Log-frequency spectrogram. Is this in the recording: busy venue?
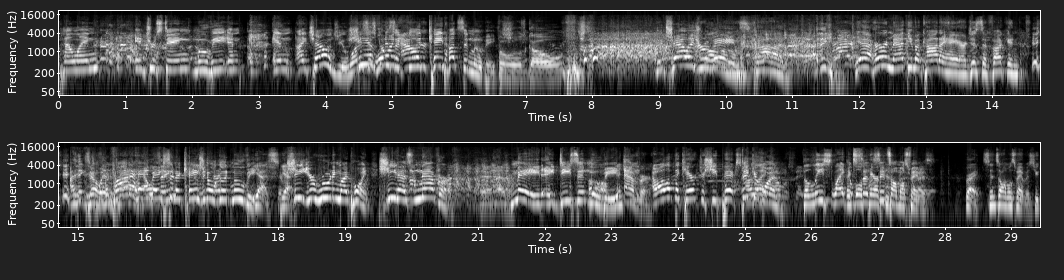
yes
